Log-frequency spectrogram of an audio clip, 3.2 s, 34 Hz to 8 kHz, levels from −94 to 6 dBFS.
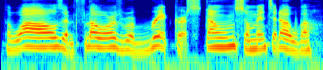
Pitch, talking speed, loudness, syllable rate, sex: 190 Hz, 185 wpm, -16 LUFS, 4.9 syllables/s, female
